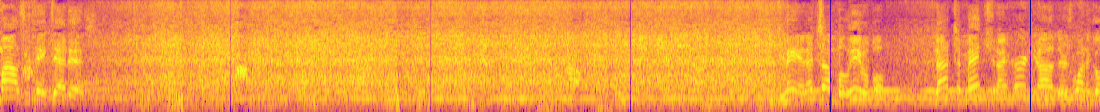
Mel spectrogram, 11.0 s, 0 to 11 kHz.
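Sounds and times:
road noise: 0.0 - 11.0
vehicle engine hum: 0.0 - 11.0.

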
